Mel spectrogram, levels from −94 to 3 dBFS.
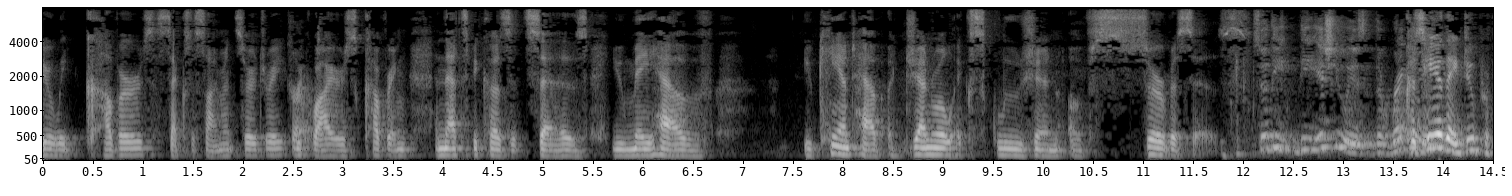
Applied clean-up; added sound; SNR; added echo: none; none; none; none.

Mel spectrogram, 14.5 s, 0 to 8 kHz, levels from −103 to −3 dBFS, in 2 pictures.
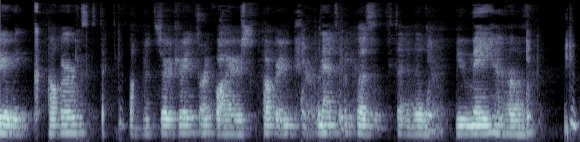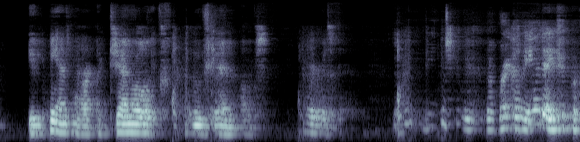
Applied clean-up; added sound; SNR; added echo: neural mask model DeepFilterNet 3.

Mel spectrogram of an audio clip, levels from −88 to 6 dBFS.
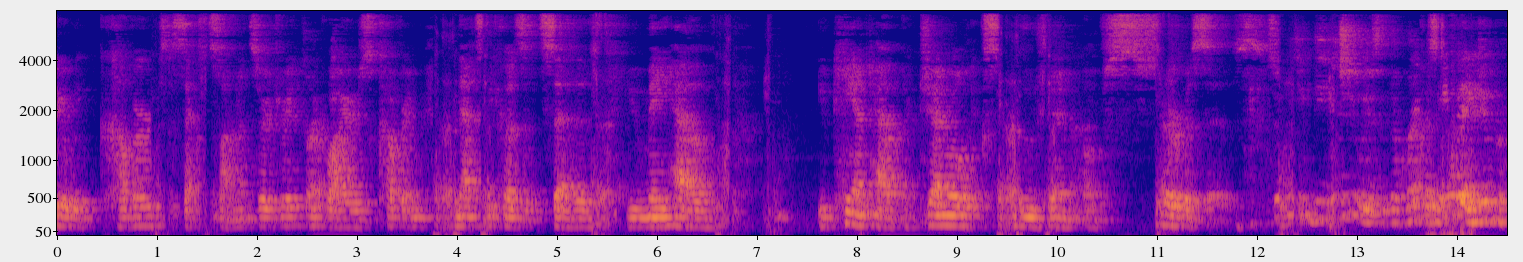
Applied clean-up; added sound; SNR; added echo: neural separator model SepFormer DNS4.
